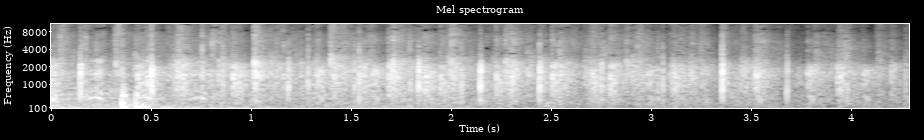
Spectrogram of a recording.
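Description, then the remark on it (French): An audience breaks into steady applause, a dense crackle of many hands clapping that holds fairly even for several seconds, with a few sharper claps standing out. “Je remarque que vous ne m'applaudissez pas.”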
